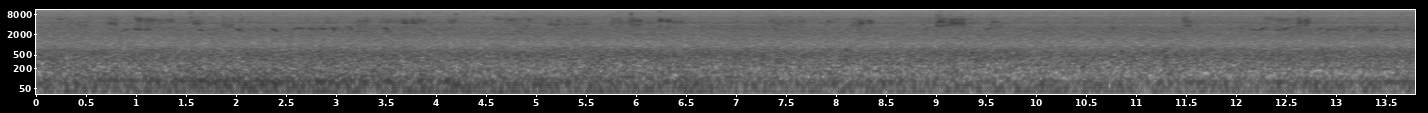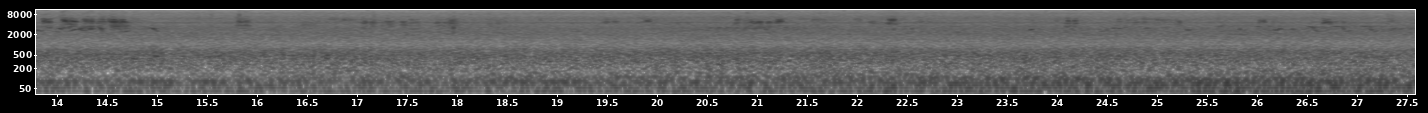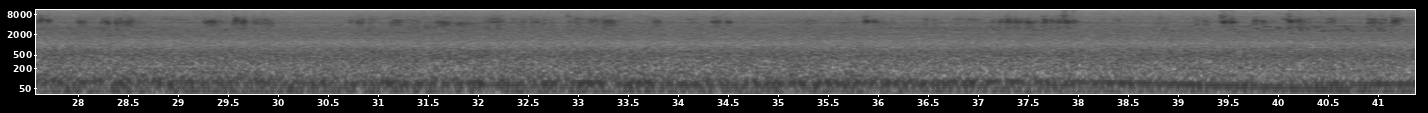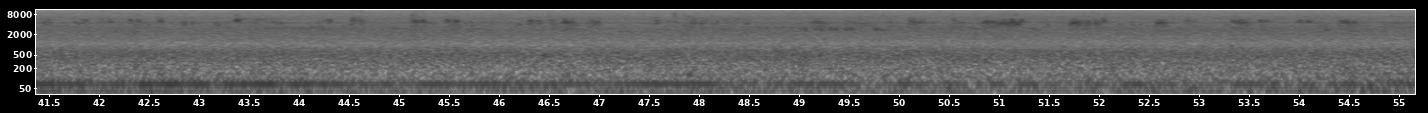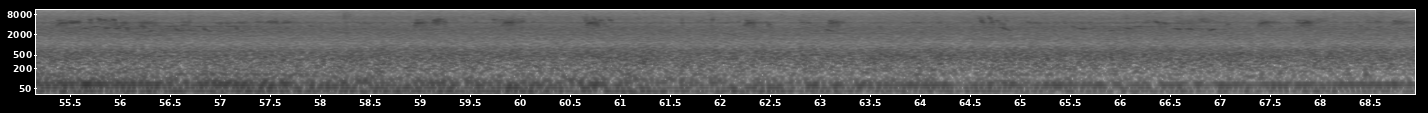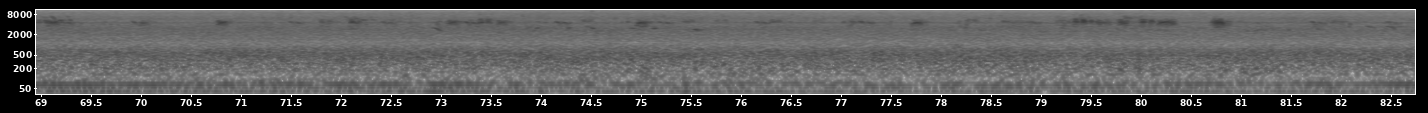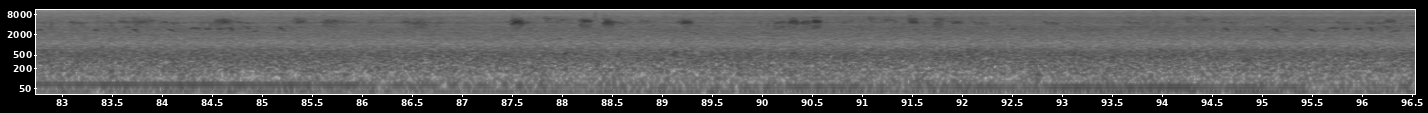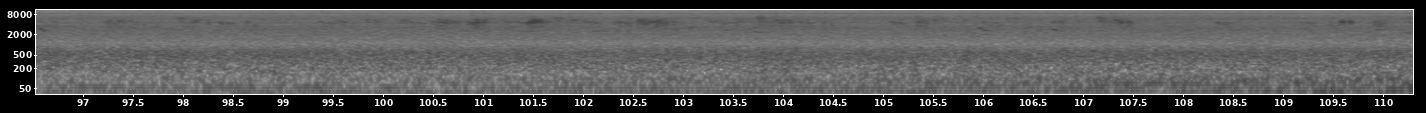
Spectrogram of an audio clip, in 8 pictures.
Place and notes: {
  "title": "Volarje, Tolmin, Slovenia - Soča near vilage Volarje",
  "date": "2020-05-24 09:42:00",
  "description": "River soča and some birds singing.\nRecorded with ZOOM H5 and LOM Uši Pro, Olson Wing array. Best with headphones.",
  "latitude": "46.21",
  "longitude": "13.67",
  "altitude": "171",
  "timezone": "Europe/Ljubljana"
}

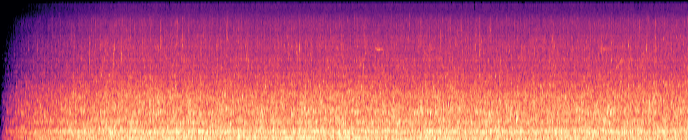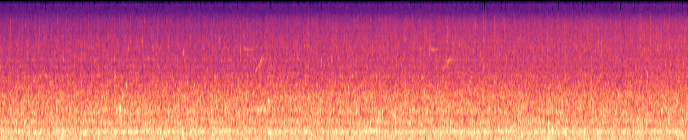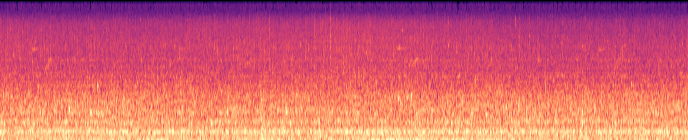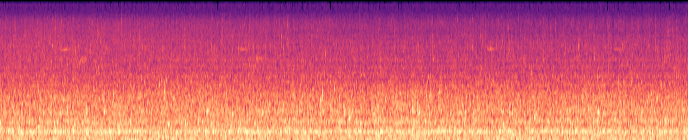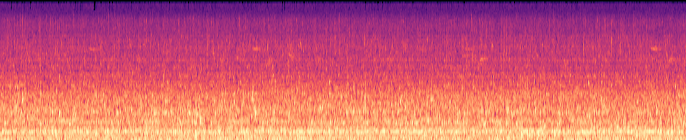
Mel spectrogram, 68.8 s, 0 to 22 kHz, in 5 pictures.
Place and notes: {
  "title": "burg/wupper: bach - the city, the country & me: frozen creek",
  "date": "2012-02-08 13:53:00",
  "description": "the city, the country & me: february 8, 2012",
  "latitude": "51.13",
  "longitude": "7.15",
  "altitude": "116",
  "timezone": "Europe/Berlin"
}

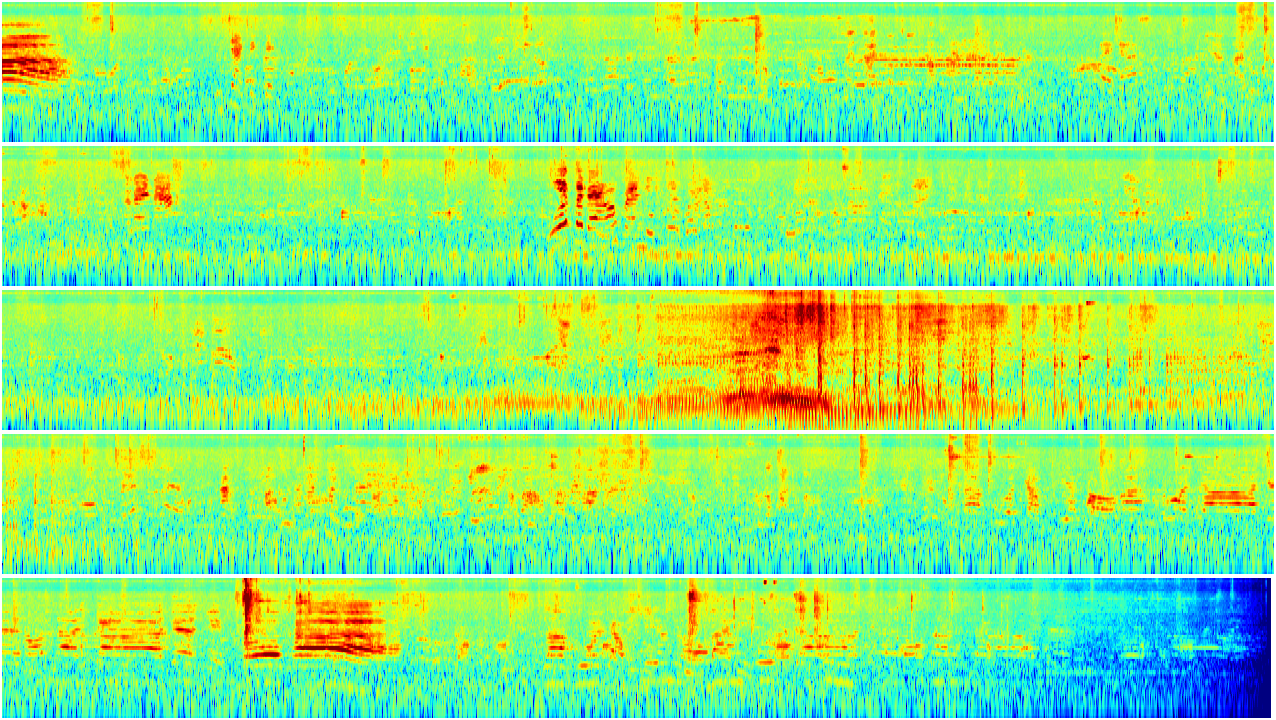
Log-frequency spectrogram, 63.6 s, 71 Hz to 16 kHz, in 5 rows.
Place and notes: {
  "title": "Chakkrawat, Samphan Thawong, Bangkok, Thailand - drone log 10/03/2013",
  "date": "2013-03-10 17:46:00",
  "description": "Sanpeng Lane, streetnarket\n(zoom h2, build in mic)",
  "latitude": "13.74",
  "longitude": "100.50",
  "timezone": "Asia/Bangkok"
}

